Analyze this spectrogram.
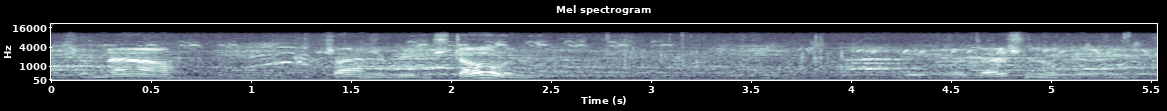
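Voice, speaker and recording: Against loud background noise, a man talks at a fairly slow pace in a dry sound with no echo. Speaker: interviewee. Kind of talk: interview answer. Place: open country. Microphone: handheld.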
